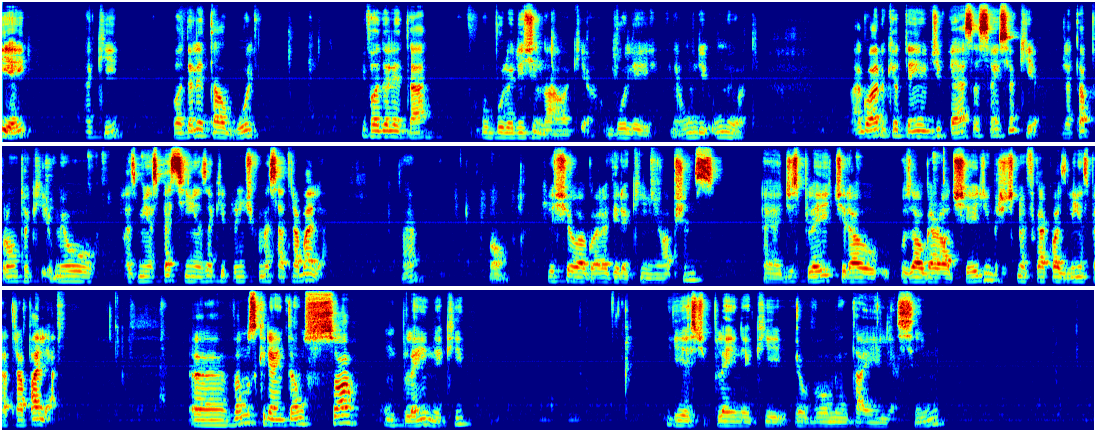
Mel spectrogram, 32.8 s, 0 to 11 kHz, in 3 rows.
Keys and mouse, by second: 3.2 Delete, 4.6 click, 5.5 Delete, 9.3 click, 14.2 click, 17.7 click, 20.6 click, 26.3-26.9 click, 29.5 click.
